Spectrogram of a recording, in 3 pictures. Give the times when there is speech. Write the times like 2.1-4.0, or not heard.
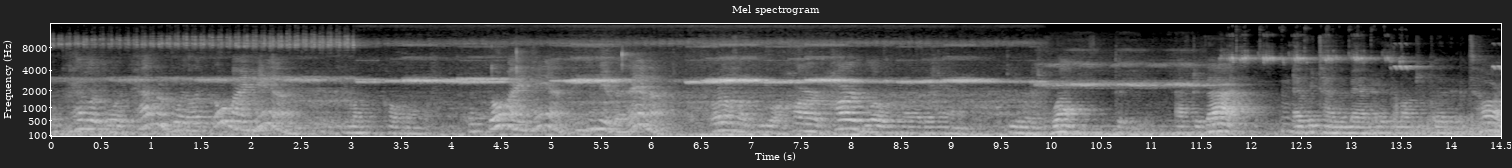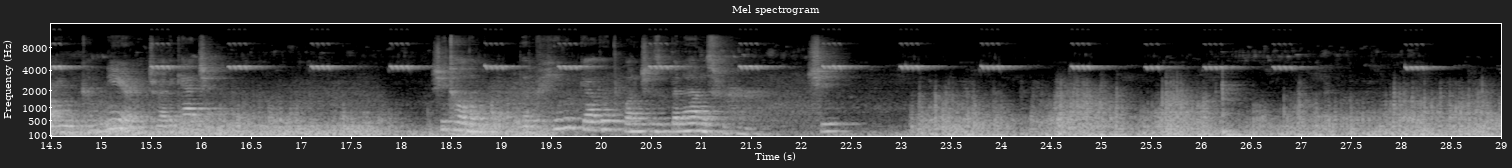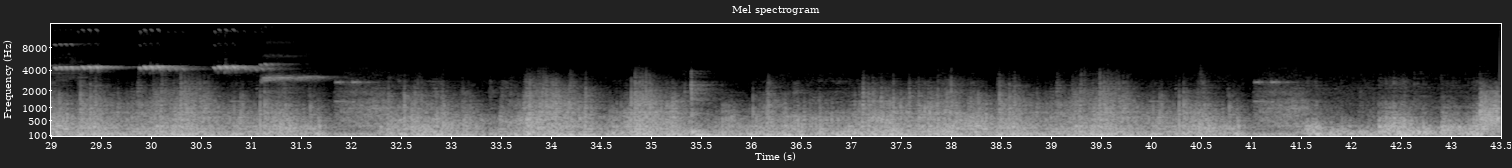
0.0-16.2, 18.2-22.4.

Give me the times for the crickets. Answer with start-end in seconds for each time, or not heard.
0.0-31.8.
